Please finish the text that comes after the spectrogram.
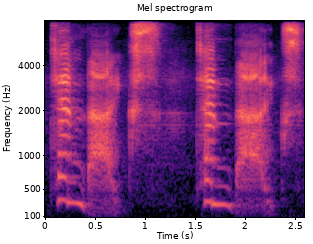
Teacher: my lips are closing to form the M sound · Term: assimilation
